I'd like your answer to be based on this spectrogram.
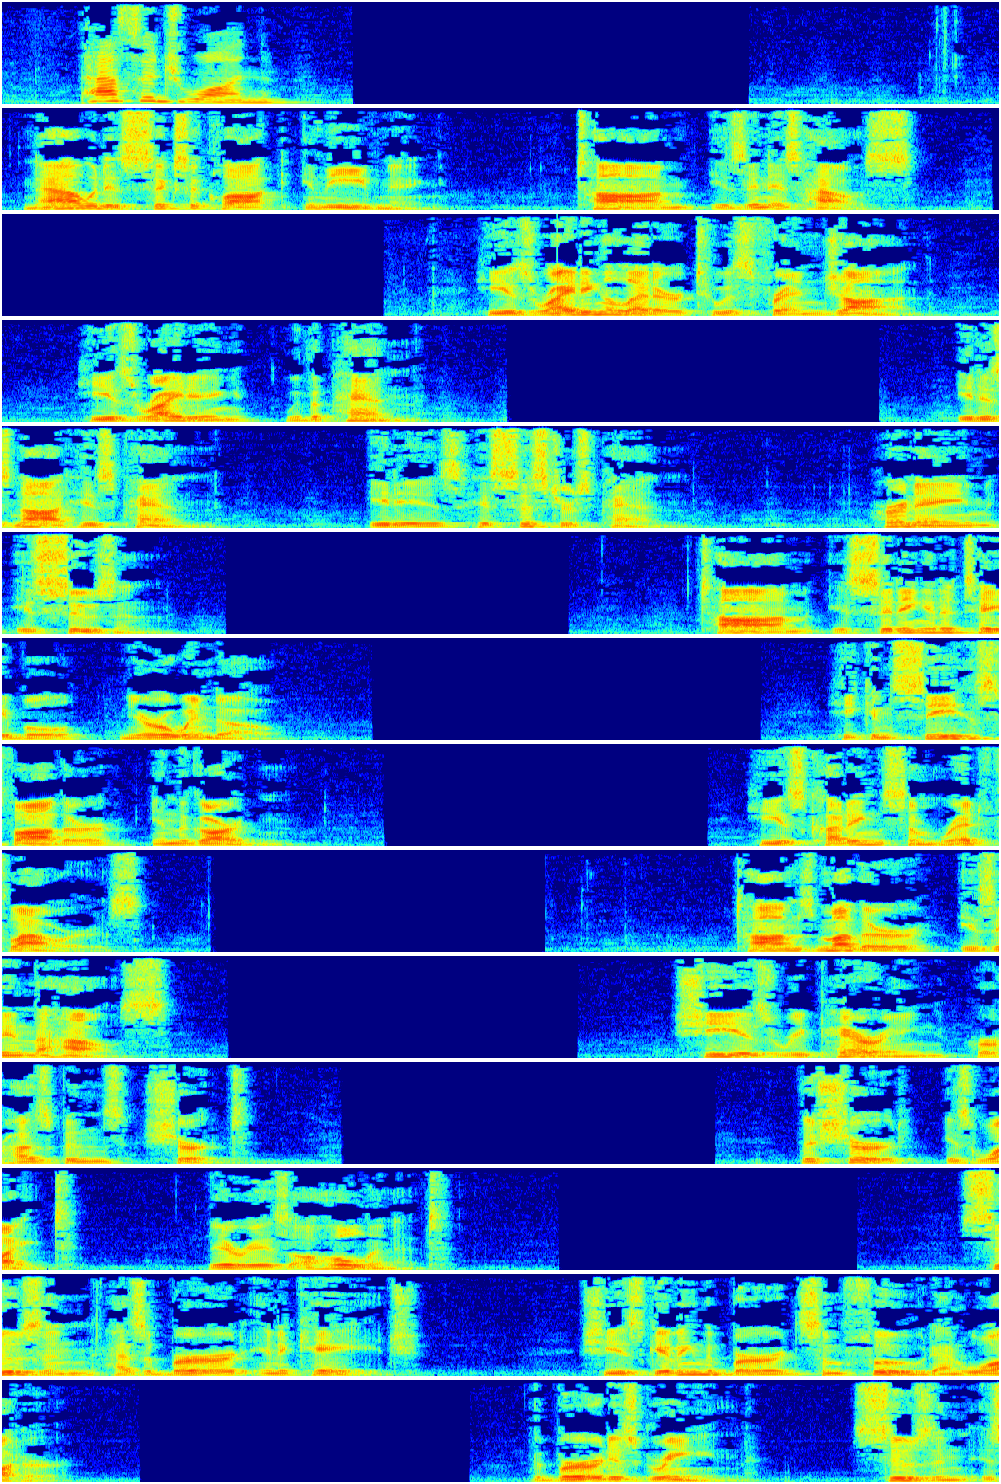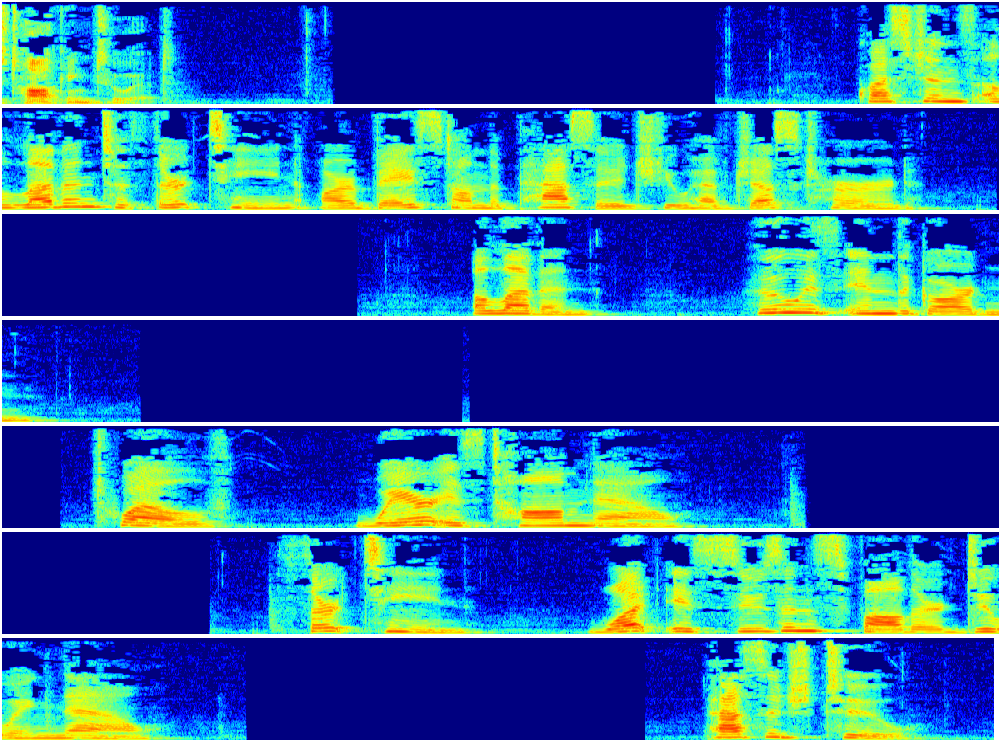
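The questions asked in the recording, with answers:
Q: Who is in the garden?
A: Tom's father

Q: Where is Tom now?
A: In his house, at a table near a window

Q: What is Susan's father doing now?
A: Cutting some red flowers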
